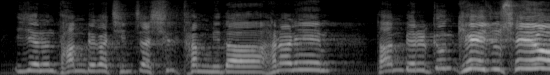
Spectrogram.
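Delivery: climbing from firm to a loud, high cry; a pastor's prayer swelling into a shout; building fervent prayer. Retold or imitated. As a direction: pray harder and harder until the final plea rings out. Pastor's forceful prayer over deacon.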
